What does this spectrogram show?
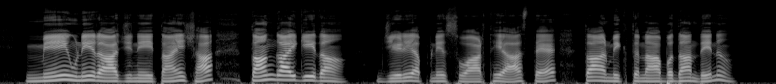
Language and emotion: Dogri, disgusted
